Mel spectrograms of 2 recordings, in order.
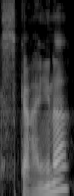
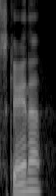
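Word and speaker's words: scaena: They could be hypercorrections, like scaina instead of scena. That's a hypercorrection. That is a mistake. It's wrong. Because it comes from Greek skene. There's no way it could be scaina.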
